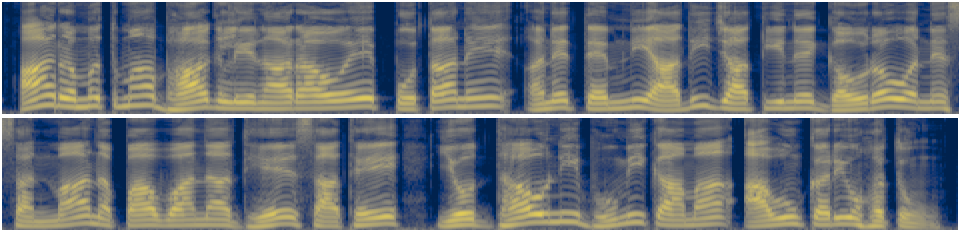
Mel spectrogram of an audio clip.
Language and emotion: Gujarati, neutral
